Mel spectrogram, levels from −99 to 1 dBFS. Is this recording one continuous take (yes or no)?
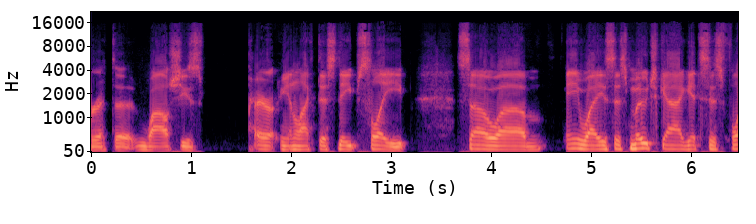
no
